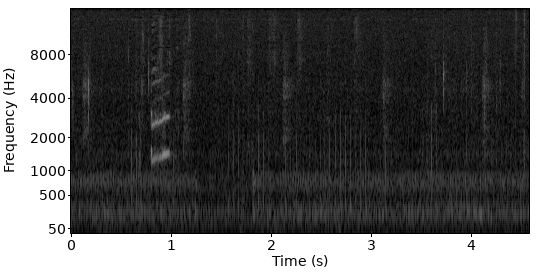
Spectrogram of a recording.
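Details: A foster kitten in a home gives one short, high meow near the start, then quiet follows with a steady low hum and faint rustling.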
